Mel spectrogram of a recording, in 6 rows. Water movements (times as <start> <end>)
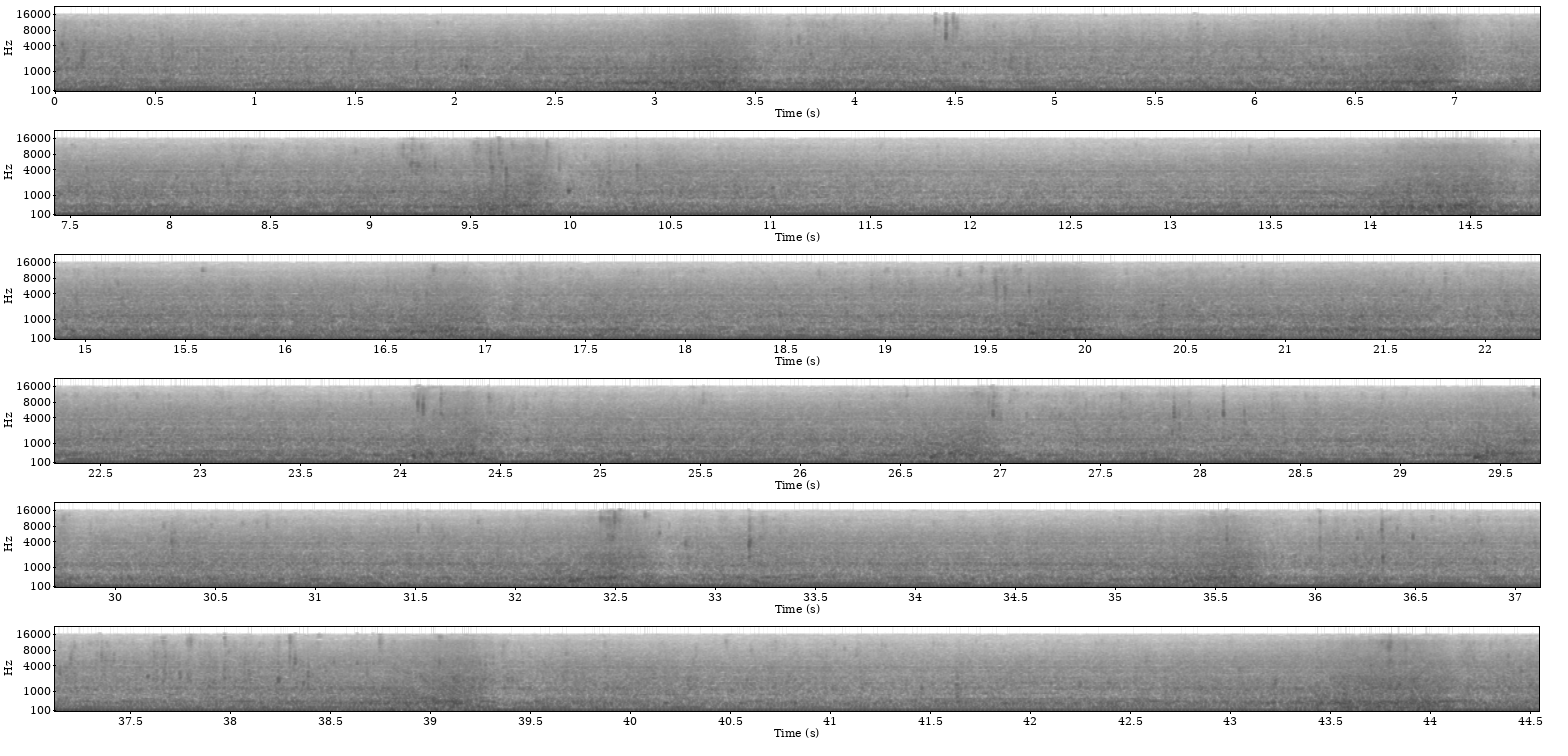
35.0 44.5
